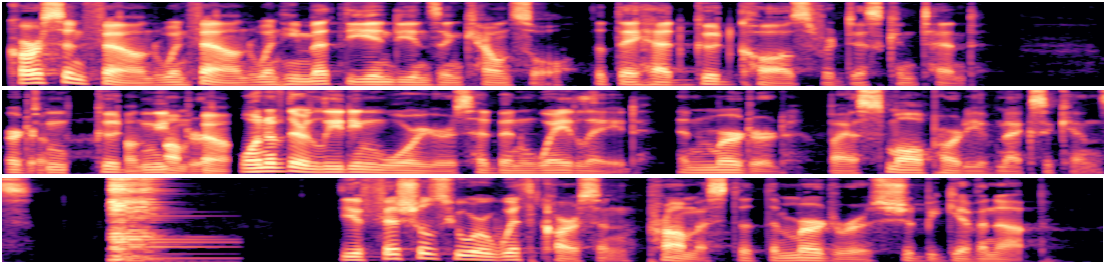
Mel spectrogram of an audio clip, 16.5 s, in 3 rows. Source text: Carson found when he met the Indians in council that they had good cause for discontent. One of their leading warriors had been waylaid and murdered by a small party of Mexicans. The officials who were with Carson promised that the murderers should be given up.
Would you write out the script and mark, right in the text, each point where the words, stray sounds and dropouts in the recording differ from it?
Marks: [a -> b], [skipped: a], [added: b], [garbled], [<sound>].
Carson found when [added: found when] he met the Indians in council that they had good cause for discontent. [garbled] One of their leading warriors had been waylaid and murdered by a small party of Mexicans. [thud] The officials who were with Carson promised that the murderers should be given up.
